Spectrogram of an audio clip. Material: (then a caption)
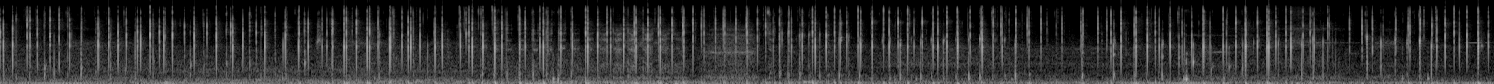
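Glass. Long nails tap and scratch a small amber glass perfume bottle with a dark cap, held in one hand near the mic. Rapid, crisp, high-pitched clicks come in a steady stream, mixed with brief scratching, and each tap dies away almost instantly.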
